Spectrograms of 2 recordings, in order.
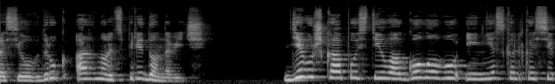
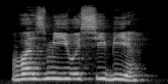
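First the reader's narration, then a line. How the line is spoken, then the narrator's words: Rude girl. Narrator (Russian): грубо ответила девушка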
